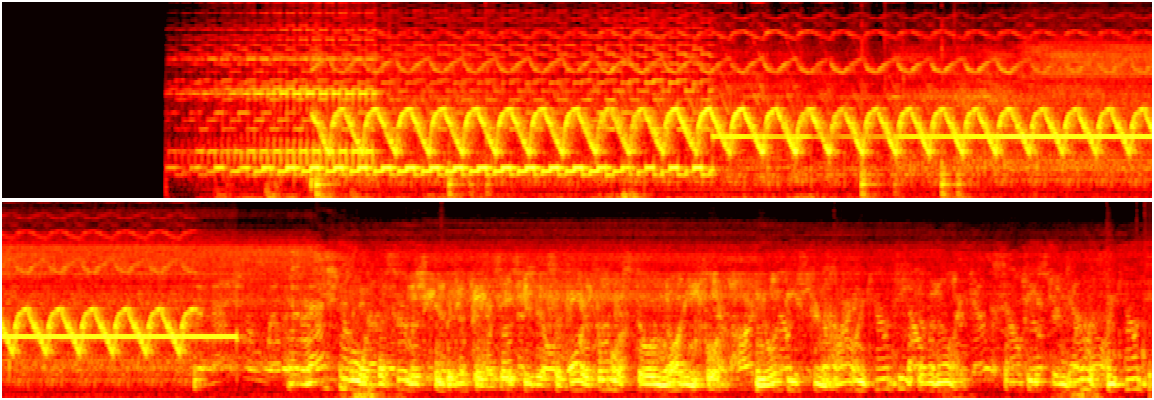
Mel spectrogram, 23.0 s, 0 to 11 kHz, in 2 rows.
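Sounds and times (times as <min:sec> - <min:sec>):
electronic siren wailing: 0:01.7 - 0:15.7
pulsing electronic beeps: 0:01.7 - 0:15.7
steady high tone: 0:01.7 - 0:15.8
dull thumps: 0:02.8 - 0:10.0.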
